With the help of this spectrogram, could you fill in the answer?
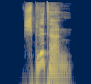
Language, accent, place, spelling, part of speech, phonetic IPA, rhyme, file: German, Germany, Berlin, Splittern, noun, [ˈʃplɪtɐn], -ɪtɐn, De-Splittern.ogg
- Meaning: dative plural of Splitter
